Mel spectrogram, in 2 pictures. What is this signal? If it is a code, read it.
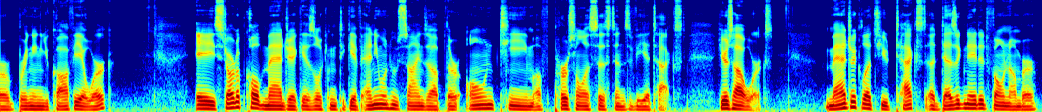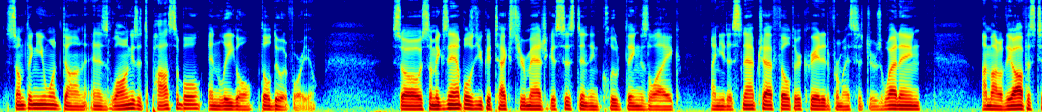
Speech in English. There is no code.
